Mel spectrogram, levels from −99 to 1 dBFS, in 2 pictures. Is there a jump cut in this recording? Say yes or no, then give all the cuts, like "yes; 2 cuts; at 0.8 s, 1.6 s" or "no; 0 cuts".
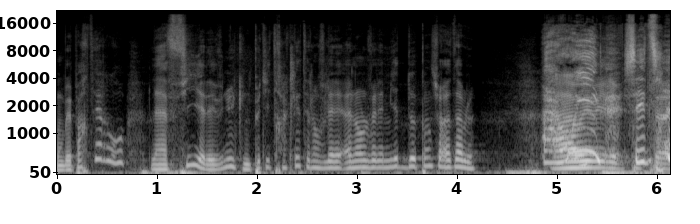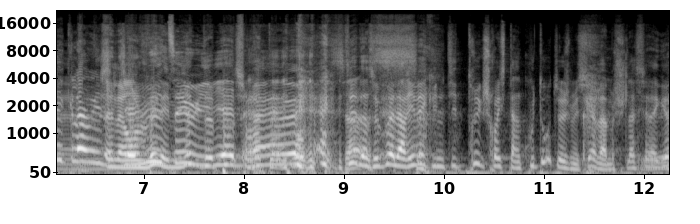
no; 0 cuts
